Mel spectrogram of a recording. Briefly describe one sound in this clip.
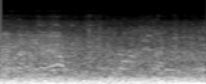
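A bus drives past.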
